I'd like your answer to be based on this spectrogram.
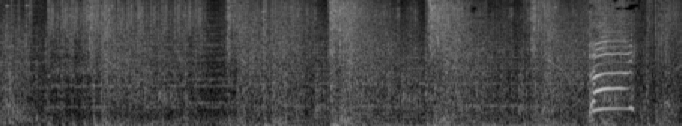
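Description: Gunfire in Fortnite cracks and booms in scattered bursts at moderate distance, mixed with heavy game noise, while a person briefly calls out near the end.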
